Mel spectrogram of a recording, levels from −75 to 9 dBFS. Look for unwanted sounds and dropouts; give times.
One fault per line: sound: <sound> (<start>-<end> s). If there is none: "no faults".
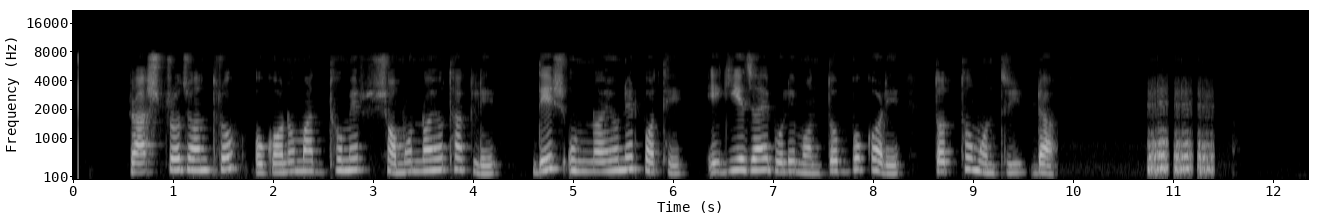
sound: laugh (10.7-11.4 s)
